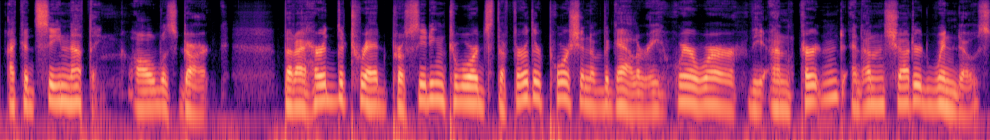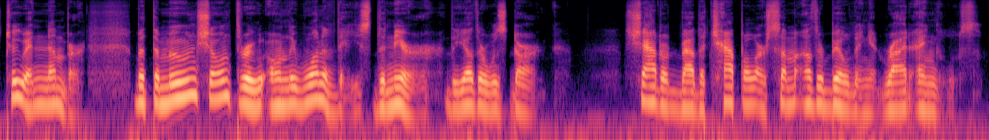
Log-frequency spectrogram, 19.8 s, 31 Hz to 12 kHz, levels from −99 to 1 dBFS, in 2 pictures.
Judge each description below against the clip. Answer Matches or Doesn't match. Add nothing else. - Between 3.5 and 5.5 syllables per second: Matches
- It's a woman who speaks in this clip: Doesn't match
